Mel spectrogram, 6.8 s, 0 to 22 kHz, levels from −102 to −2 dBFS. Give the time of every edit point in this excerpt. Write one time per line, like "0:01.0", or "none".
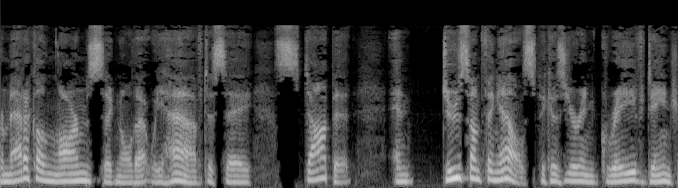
0:02.7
